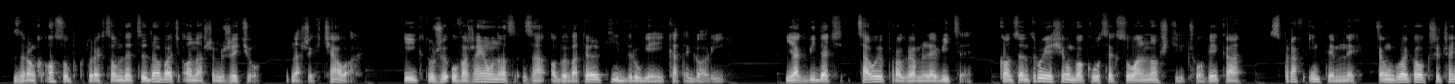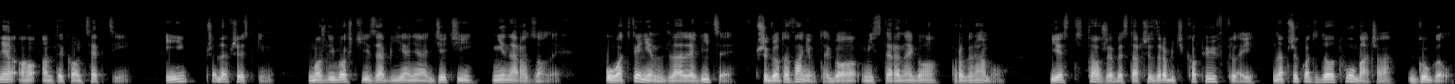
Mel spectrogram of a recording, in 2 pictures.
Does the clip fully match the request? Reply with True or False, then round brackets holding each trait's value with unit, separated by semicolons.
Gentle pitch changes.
False (3.6 semitones)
